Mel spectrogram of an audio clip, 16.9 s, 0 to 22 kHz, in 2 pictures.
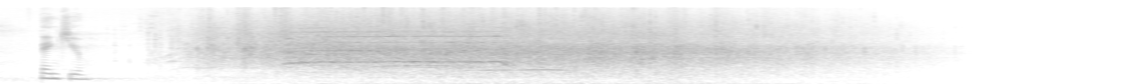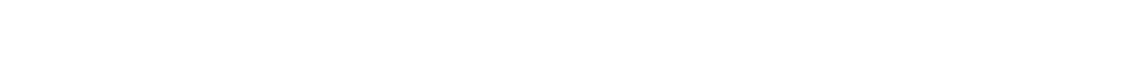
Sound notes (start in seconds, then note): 1.0 applause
